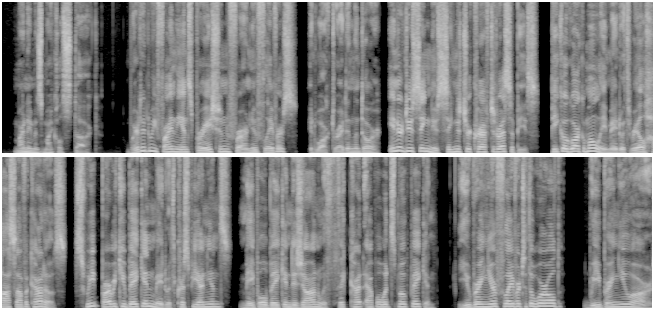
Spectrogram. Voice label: Ads Voice Over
